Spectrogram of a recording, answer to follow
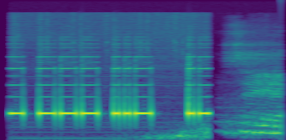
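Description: Intro sound effect of rapid electronic beeps, all at one mid pitch, in quick irregular groups of short and slightly longer tones that cut off suddenly about a second and a half in. Room chatter from a crowd rises near the end.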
